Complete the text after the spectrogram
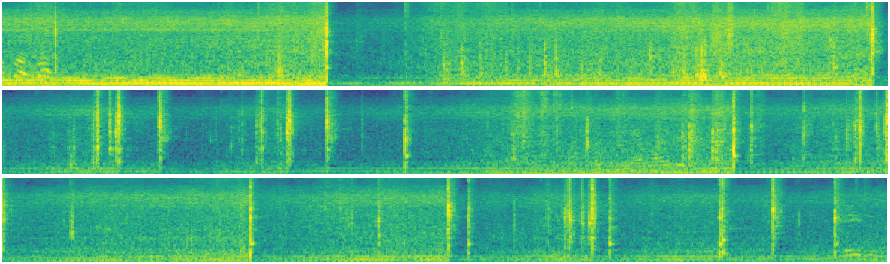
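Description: A toy gun fires sharp pops in quick bursts outdoors.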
